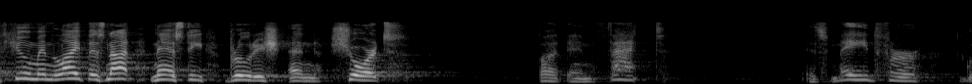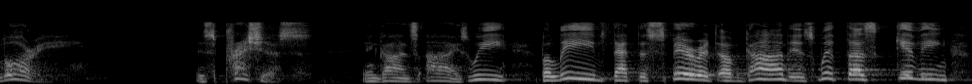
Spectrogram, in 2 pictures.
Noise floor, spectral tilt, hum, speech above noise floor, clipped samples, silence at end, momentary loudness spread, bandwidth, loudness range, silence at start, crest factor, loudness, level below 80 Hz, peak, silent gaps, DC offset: -75 dBFS; -3.5 dB/octave; none; 44 dB; under 0.1%; 0.05 s; 18 LU; 7.6 kHz; 15 LU; 0 s; 22 dB; -31 LUFS; -80 dBFS; -10 dBFS; none; under 0.1%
